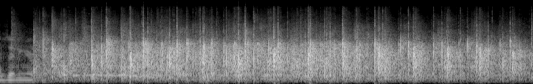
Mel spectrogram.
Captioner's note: attendees applauding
